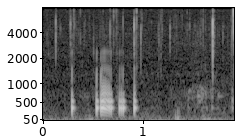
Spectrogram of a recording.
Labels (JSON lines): {"label": "biophony, knock croak", "recorder": "SoundTrap 300"}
